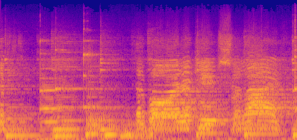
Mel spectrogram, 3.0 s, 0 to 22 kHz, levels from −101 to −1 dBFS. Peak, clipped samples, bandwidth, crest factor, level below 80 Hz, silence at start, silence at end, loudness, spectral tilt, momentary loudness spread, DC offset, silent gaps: -2 dBFS; under 0.1%; 16 kHz; 16 dB; -34 dBFS; 0 s; 0 s; -18 LUFS; -4.5 dB/octave; 7 LU; under 0.1%; none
